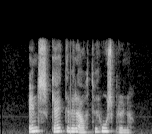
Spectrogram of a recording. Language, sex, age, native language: Icelandic, female, 30-39, Icelandic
